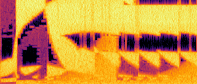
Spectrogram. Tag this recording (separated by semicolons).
additive; digital; noise; synth; synthesis; synthesizer; synthetic; weird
